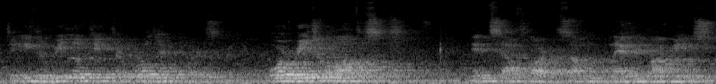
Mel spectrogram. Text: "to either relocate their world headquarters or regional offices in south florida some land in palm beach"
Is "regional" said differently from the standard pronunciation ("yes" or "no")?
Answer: yes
